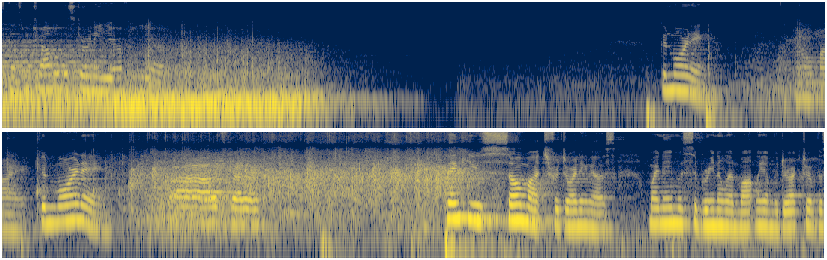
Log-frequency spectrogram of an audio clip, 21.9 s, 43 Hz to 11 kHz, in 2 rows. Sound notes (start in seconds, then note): 10.0 crowd murmurs; 10.4 crowd responds louder and applauds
